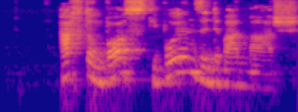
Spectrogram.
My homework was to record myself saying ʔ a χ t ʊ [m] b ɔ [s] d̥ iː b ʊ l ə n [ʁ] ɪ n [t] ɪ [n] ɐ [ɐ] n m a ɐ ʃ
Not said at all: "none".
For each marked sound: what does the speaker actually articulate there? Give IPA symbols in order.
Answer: ŋ, s, z, t, m, a

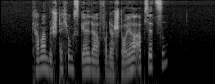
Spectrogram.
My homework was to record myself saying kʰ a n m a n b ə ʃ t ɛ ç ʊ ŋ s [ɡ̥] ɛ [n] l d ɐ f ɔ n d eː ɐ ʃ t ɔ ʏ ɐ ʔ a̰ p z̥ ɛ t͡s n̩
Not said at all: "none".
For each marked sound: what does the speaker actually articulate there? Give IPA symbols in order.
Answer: ɡ̥, none

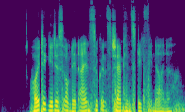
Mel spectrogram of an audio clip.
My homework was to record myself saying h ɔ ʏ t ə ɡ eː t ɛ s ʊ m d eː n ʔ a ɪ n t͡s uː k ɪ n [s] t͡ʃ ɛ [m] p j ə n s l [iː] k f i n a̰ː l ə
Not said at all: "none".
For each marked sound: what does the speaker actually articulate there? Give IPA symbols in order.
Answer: s, m, iː

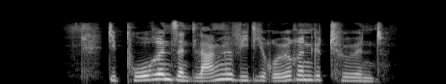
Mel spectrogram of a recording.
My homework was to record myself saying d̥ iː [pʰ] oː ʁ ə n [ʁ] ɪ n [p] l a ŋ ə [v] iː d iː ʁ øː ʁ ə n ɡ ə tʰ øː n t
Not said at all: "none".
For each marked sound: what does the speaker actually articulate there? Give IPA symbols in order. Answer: pʰ, z, t, v

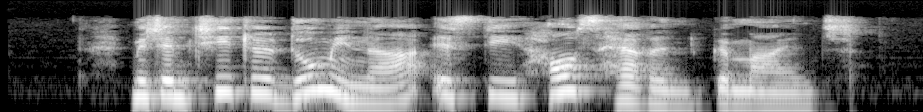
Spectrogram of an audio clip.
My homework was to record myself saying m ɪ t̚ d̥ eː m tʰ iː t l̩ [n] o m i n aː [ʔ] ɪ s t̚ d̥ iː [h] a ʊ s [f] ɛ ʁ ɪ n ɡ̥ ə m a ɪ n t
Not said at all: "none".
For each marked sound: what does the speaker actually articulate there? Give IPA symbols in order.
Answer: d, ʔ, h, h

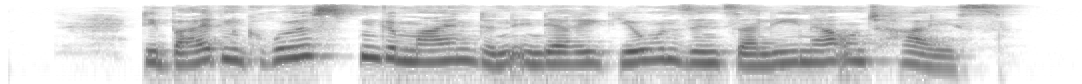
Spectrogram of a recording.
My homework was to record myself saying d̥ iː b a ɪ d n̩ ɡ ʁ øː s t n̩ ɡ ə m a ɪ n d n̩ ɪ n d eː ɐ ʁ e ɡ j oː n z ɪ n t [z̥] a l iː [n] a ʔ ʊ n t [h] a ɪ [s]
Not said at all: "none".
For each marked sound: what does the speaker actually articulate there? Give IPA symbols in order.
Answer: z̥, n, h, s

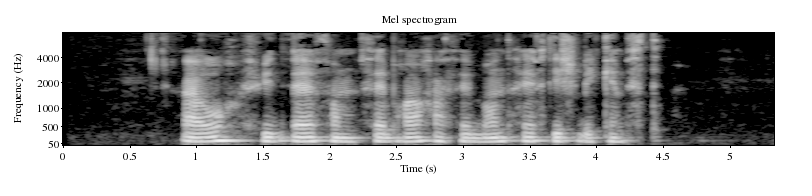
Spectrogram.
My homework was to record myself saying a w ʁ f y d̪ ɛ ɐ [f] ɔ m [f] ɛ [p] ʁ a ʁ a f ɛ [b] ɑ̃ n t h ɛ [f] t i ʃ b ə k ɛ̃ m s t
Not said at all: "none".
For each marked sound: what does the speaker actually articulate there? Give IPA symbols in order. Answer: f, f, b, b, f

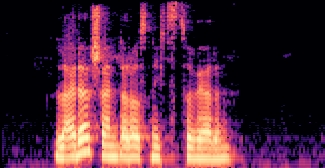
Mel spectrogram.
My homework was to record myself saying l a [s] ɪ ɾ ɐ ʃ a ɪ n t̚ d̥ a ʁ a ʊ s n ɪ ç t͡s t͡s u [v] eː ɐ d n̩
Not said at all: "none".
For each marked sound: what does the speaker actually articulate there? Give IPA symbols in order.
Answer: none, v

